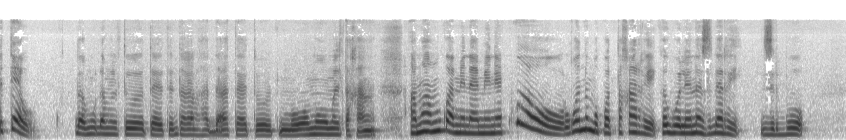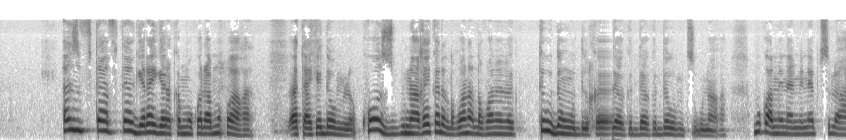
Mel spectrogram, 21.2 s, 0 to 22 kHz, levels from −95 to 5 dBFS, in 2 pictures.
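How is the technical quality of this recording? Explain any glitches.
The recording has a pumping level throughout, four brief concealed dropouts and one longer gap near the end. It went through an Opus call path with audio up to about 12 kHz, and the room noise sits about 41 dB below the speech.

Gain pumping runs through the whole clip. The level swings by around 10 dB, and loud and soft parts end up closer in level, so everything sounds squashed. The likely cause is input gain set far too hot, with a fast limiter clamping it back on each loud moment.

Short concealed packet loss shows up at 2.35, 5.01, 6.23 and 12.61 s. Each time about 20 ms of audio didn't arrive in time. The receiver patched it by extending the previous sound and blending back in, which you hear as a quick smear or wobble, and a short consonant can get swallowed.

A burst of packet loss hits from 18.07 to 18.24 s, with about 140 ms missing. 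The decoder kept stretching the last sound while fading it down, giving a held buzz or dying hiss. Then the speech jumps ahead, and whatever fell in that stretch is gone.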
